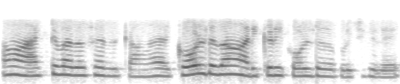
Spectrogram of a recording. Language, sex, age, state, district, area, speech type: Tamil, female, 30-45, Tamil Nadu, Pudukkottai, rural, conversation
